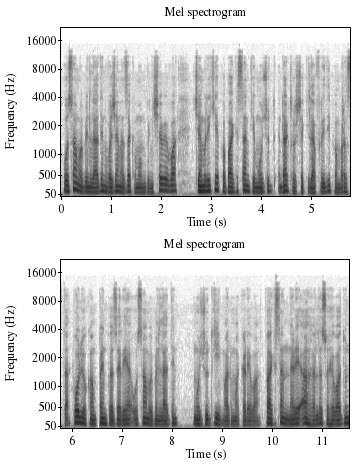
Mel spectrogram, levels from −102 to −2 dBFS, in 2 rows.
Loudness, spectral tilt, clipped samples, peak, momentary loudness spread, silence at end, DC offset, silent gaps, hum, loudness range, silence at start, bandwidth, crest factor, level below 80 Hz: -26 LUFS; -6.5 dB/octave; under 0.1%; -8 dBFS; 6 LU; 0 s; under 0.1%; none; none; 2 LU; 0.05 s; 13 kHz; 16 dB; -52 dBFS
